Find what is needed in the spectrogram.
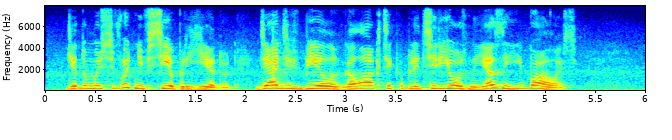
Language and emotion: Russian, angry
